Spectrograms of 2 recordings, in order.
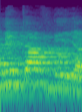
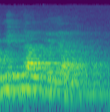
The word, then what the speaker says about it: metanoia: L'origine de ce mot veut dire metanoia. Ça s'écrit M-E-T-A-V-N-O-I-A.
